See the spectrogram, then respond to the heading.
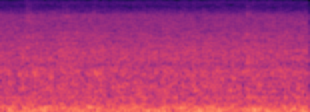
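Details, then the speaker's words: Maruti Suzuki WagonR CNG car after CNG pressure regulator filter service; engine previously shook and misfired and would not convert to CNG, now converts: smooth, low, even idle with no missing beats or shake; normal idle. "पहले engine बहुत हिल रहा था missing हो रहा था अभी देखि perfect है"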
